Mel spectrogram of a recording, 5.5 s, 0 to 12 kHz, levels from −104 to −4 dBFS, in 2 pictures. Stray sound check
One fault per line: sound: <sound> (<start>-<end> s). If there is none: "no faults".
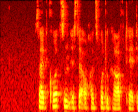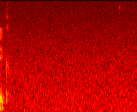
no faults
